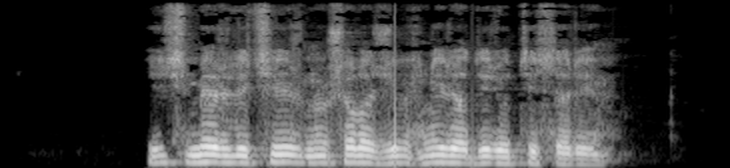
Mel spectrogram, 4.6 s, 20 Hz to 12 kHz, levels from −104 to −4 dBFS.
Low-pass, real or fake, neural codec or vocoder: 10.8 kHz; real; none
